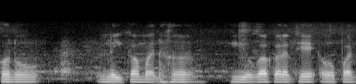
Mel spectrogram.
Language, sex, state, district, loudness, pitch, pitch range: Chhattisgarhi, male, Chhattisgarh, Sarguja, -18 LUFS, 115 Hz, 115-120 Hz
